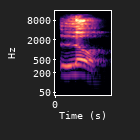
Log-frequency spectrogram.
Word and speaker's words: le: একটা হচ্ছে LE, এটার উচ্চারণটা হচ্ছে লো, LE মানে হচ্ছে লো, এটার মানে হচ্ছে দা।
